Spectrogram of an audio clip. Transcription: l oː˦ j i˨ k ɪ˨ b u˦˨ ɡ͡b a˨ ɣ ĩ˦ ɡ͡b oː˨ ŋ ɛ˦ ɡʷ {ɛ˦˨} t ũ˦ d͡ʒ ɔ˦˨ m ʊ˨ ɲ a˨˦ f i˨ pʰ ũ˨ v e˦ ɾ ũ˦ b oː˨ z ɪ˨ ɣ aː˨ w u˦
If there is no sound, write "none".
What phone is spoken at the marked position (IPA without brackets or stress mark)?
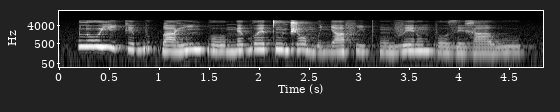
ɛ˦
